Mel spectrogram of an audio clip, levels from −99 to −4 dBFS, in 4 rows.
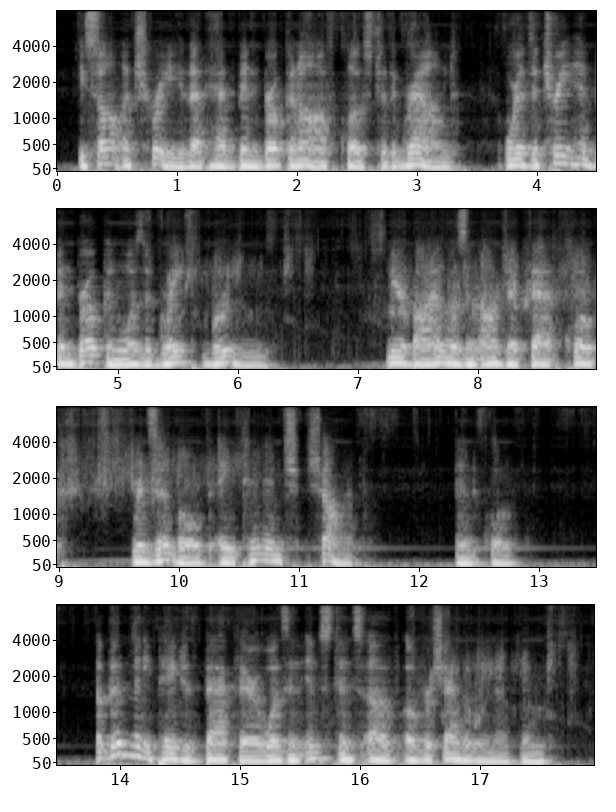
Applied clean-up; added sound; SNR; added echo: neural separator model SepFormer DNS4.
